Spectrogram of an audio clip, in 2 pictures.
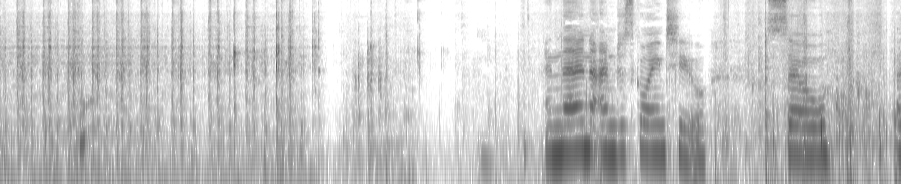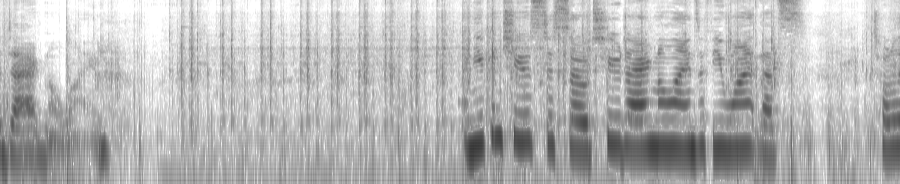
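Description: A sewing machine runs, stitching with a rapid, steady clatter.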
